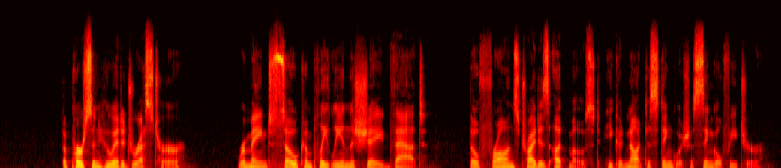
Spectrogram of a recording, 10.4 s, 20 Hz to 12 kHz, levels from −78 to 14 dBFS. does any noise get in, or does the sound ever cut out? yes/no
no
